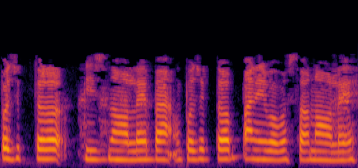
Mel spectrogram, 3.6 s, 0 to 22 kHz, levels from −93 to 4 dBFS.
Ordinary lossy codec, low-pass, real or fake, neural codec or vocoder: MP3, 24 kbps; 7.2 kHz; real; none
